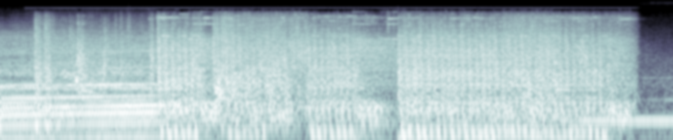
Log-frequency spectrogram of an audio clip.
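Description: Sustained military gunfire as soldiers open fire on command: a loud, dense clatter of rapid shots that runs almost the whole clip, then cuts off shortly before the end.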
